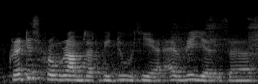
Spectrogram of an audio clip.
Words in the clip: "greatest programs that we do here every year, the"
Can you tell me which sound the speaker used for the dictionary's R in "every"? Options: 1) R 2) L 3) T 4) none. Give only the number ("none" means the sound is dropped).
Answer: 1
